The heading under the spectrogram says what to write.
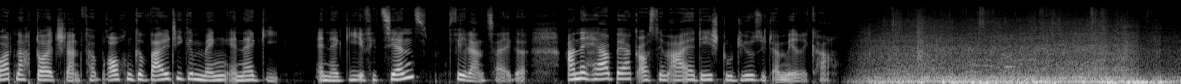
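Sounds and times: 
speech: 0.0 - 8.8
strong wind gusts over open steppe: 8.5 - 11.8.

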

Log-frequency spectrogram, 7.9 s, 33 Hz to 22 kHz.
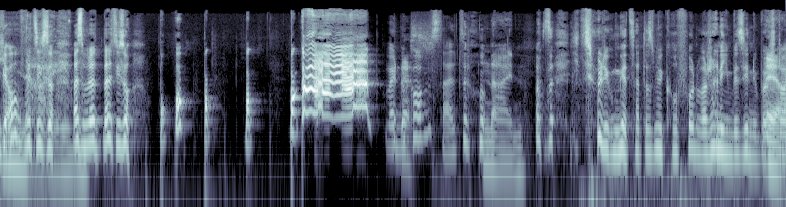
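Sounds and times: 
laughter: 0.0 - 0.9
speech: 0.0 - 2.6, 3.9 - 7.8
person imitating a chicken clucking and cackling: 1.6 - 3.8.

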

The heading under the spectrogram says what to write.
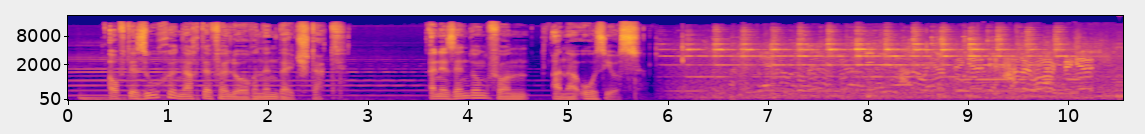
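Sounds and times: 
speech: 0.4 - 2.9, 3.6 - 6.8
trams rattling over cobblestones in the station district of Alexandria Egypt: 6.0 - 10.5
indistinct voices murmuring: 6.1 - 10.5.

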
